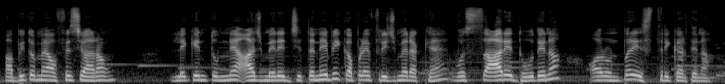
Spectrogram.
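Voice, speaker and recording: A woman's voice: medium pitch, normal speed, soft background music, natural voice. A woman voicing an exasperated young husband in a cartoon story, fussy and incredulous but indulgent. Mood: instructing. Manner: incredulous, fussy, explaining patiently when calm. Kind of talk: Hindi cartoon storybook dialogue.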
